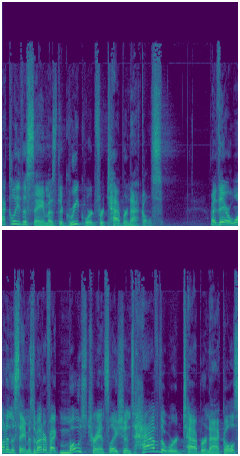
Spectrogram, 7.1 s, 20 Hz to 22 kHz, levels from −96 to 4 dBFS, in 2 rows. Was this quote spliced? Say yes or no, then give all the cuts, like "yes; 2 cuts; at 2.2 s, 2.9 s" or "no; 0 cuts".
yes; 1 cut; at 4.4 s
